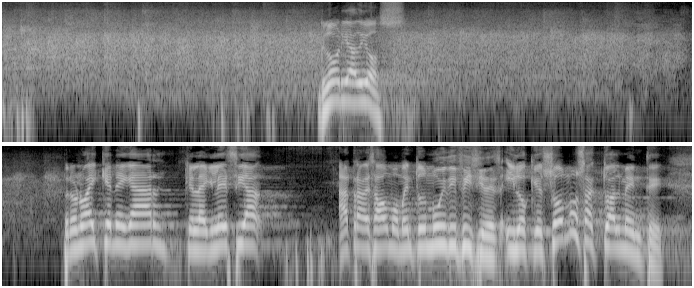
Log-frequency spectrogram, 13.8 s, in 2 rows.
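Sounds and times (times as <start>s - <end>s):
audience applause: 0.0s - 7.5s
speech: 3.2s - 4.1s, 7.5s - 9.6s, 10.3s - 13.8s.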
